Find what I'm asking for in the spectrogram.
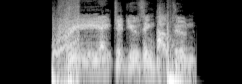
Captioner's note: electronic voice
